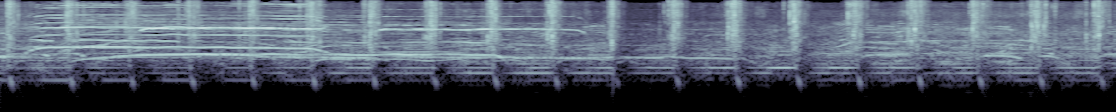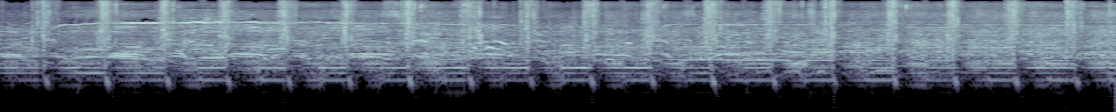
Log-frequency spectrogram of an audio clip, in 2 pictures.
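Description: Electronic dance music played loud through a live DJ set's sound system, with a steady kick drum at about two beats a second under held synth chords. A large crowd is cheering over it.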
